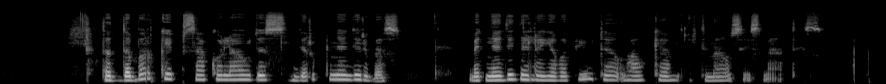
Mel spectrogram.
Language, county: Lithuanian, Alytus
